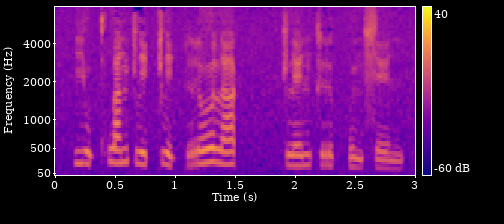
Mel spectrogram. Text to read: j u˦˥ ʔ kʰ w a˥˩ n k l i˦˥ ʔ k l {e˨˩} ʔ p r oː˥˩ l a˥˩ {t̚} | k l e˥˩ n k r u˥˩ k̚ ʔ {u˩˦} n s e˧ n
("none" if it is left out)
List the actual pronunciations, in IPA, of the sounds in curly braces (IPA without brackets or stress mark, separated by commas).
i˨˩, k̚, u˩˦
